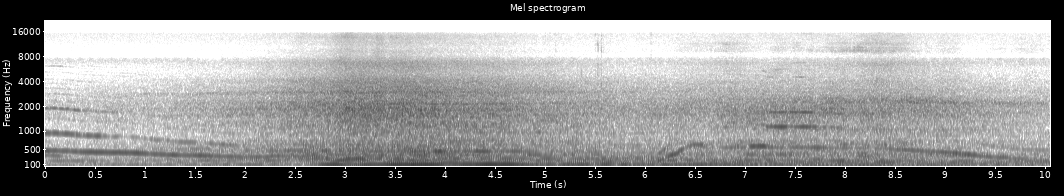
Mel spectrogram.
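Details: Ginger cat and black cat with slow meows: a faint falling tone opens, a swell of broad rumbling noise passes, then a quieter meow rises and drifts slowly downward, partly masked by low engine-like hum.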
